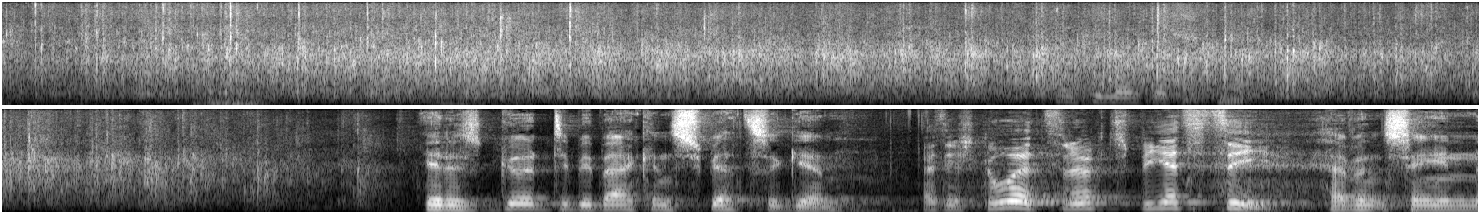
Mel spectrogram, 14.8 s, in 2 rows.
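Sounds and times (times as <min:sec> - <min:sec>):
audience applause: 0:00.0 - 0:09.5
speech: 0:05.6 - 0:06.4, 0:09.5 - 0:14.7.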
